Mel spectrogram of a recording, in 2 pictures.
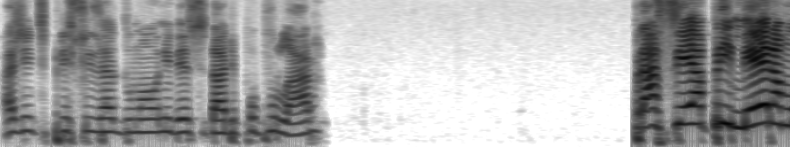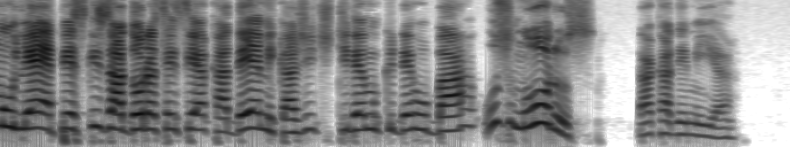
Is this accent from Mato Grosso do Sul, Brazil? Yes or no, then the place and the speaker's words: no; Santos, São Paulo, Brazil; Eu sou da Baixada Santista, sou de Santos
